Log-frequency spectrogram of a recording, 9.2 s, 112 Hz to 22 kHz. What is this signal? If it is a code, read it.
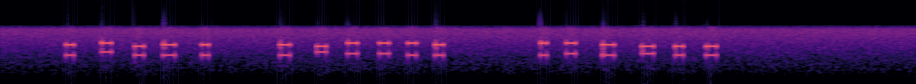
DTMF, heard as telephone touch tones, dialled by hand, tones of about 90 ms. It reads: 29122 276632 362411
